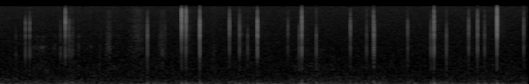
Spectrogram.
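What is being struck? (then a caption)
Small glass perfume bottle, partly filled. A small glass perfume bottle, partly filled with yellow-green liquid, is held close to the microphone and tapped and scratched with long acrylic nails. Quick, sharp, bright ticks and clicks come in an irregular stream with almost no ring, over a quiet low rumble.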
